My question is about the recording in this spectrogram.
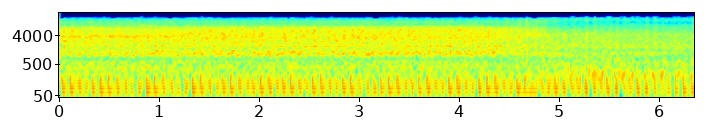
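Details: Poulan Pro zero-turn mower with sealed hydros, first run after fixing choke lever: steady even thumping at a settled idle with no misses or knocks; twin running fine.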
